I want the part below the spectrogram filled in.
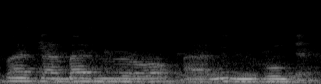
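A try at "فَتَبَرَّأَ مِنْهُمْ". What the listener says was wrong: fanatabarro'a, naknya kurang.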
